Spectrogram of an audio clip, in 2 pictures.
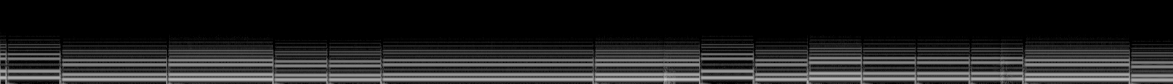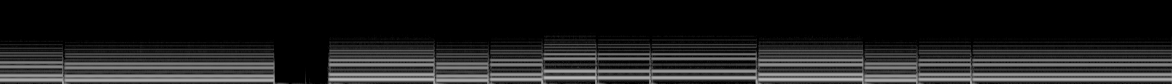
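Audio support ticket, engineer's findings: Short concealed packet loss at 6.60 to 6.66 s. Brief smear, a little wobble where the sound just carries on. About 40 ms never reached the decoder in time, so the receiver's concealment extended the last bit of audio and crossfaded back. Jitter buffer and decoder side. Sits in a band-limited path with nothing above 8 kHz, which fits G.722 at 64 kbps.

Burst of packet loss at 9.94 to 10.05 s. Held, fading tail, then a jump. Roughly 60 ms went missing in a run, and concealment stretched the last sound for about 68 ms while turning it down. The receiver then dropped about 12 ms to catch back up, so a sliver is gone for good. Worth checking network jitter around there.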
